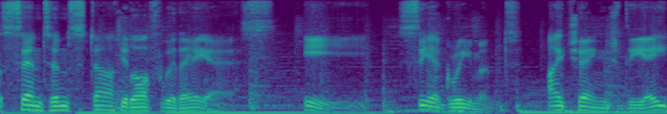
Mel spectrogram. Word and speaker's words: SEC: I sent her an email from a Google link stating that An was correct since S E C was pronounced S E C. If it had been pronounced Sec, then A would have been correct.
